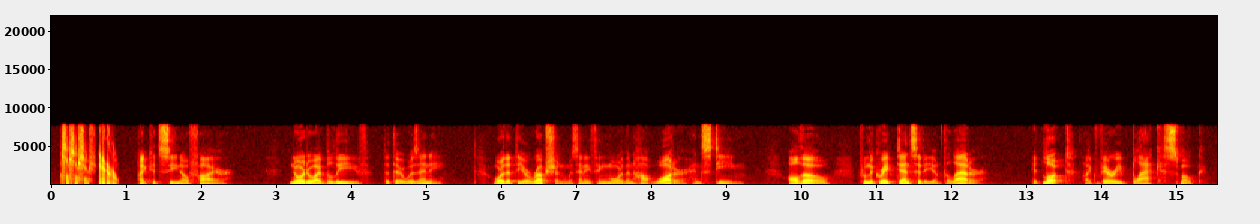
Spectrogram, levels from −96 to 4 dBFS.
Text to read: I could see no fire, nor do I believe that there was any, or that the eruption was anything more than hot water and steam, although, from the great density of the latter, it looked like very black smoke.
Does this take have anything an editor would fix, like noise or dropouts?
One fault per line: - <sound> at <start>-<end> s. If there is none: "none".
- chirp at 0.1-0.9 s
